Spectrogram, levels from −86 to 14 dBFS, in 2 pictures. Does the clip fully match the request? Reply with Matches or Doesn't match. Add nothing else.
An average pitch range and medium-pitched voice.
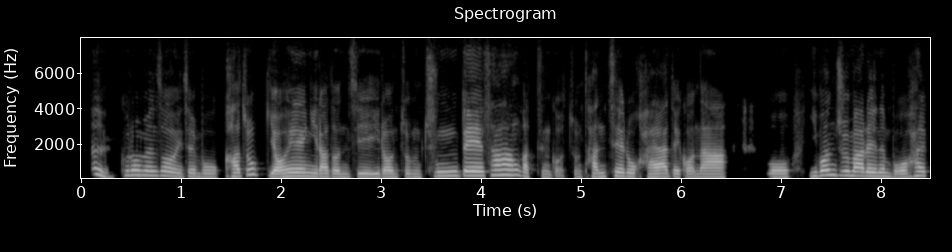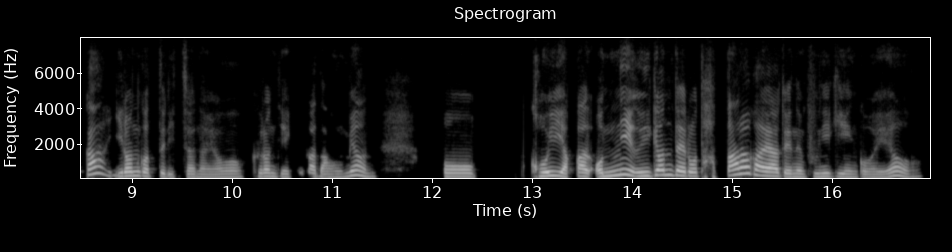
Doesn't match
